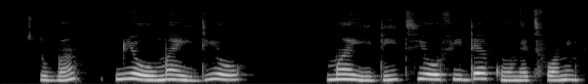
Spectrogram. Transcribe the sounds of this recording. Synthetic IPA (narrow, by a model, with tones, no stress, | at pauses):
ʃu˨ɡ͡bã˨˦ | mĩ˦o˨˦mã˧i˨di˨˦o˧ | mã˧i˨di˨˦tʰi˦o˧fi˧dɛ˦˨kũ˨mɛ̃˧ti̥˨fɔ˧mĩ˦˨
